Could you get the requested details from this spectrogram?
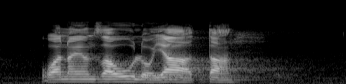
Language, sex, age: Tsonga, male, 21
